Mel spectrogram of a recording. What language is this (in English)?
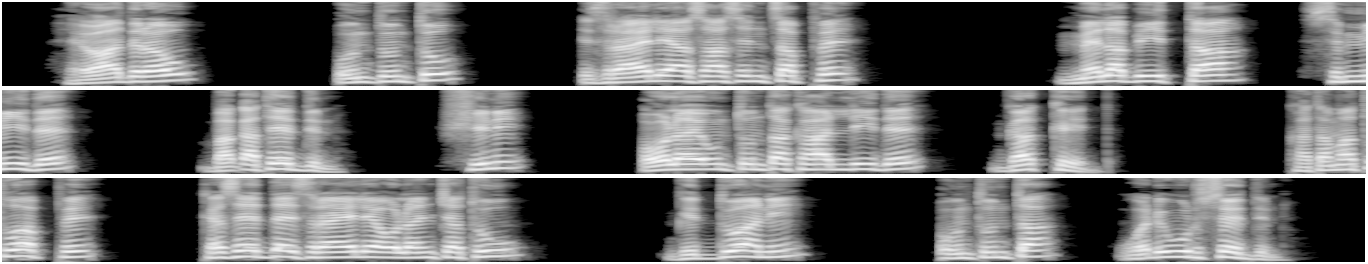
Dawro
